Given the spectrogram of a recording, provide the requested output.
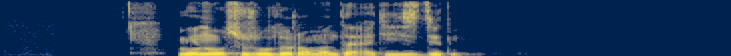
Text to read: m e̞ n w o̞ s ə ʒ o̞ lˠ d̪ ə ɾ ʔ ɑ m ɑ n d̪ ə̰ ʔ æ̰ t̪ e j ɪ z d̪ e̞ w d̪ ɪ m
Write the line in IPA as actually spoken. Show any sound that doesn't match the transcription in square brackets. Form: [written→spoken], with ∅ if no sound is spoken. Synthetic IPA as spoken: m e̞ n w o̞ s ə ʒ o̞ lˠ d̪ ə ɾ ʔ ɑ m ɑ n d̪ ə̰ ʔ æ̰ [t̪→d̪] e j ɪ z d̪ e̞ [w→∅] d̪ ɪ m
